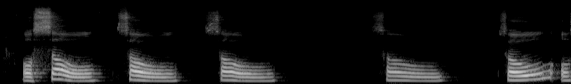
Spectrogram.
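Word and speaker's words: Seoul: you shall we um sa s s or soul soul soul soul soul or soul is coming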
